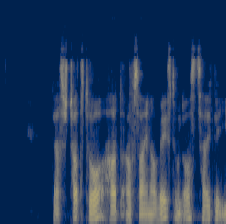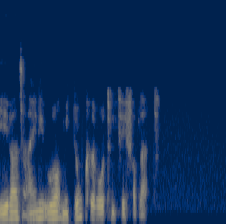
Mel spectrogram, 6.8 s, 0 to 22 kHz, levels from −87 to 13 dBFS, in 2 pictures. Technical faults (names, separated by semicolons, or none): input switched to a poorer device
